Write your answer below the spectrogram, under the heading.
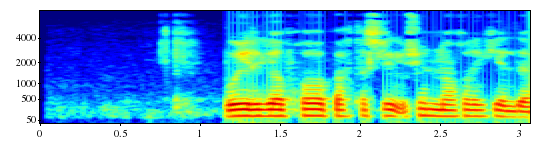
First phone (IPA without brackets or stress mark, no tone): b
